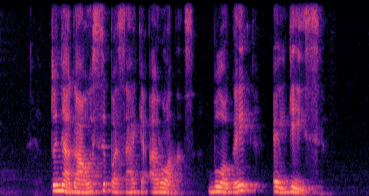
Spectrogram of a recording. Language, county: Lithuanian, Šiauliai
